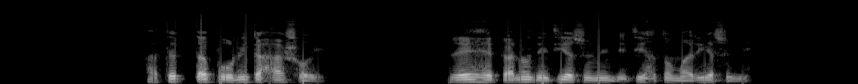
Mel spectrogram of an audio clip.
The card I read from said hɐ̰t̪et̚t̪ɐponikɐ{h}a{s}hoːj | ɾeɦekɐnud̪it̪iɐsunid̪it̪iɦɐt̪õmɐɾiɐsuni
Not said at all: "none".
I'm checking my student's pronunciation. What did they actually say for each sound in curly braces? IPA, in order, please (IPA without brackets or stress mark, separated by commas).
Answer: h, ʂ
